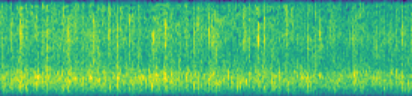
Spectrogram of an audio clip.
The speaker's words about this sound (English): Come on, let's give the young man a round of applause and appreciation.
